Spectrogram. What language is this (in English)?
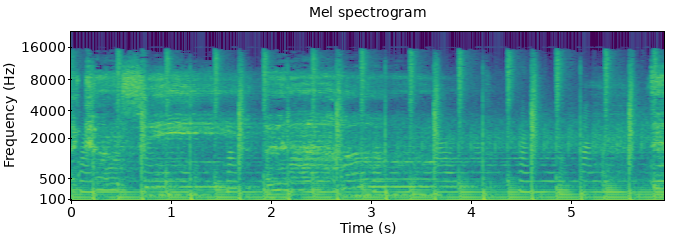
Greek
